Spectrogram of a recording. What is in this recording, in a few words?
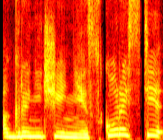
warning speed, Navitel; MioMap C220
